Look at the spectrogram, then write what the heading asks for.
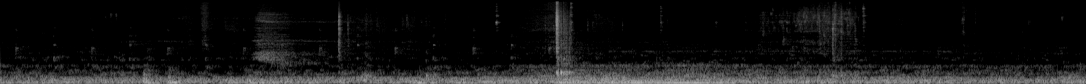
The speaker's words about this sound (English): Sorry for those sips, man, but I needed that. Really needed this shit, man.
